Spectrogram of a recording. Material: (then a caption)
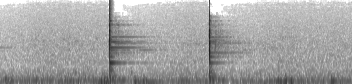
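Rock. A hammer strikes a boulder in the boulder field at Ringing Rocks County Park in Upper Black Eddy, Pennsylvania, twice, about a second and a quarter apart. Each strike gives a sharp metallic clang followed by a bright, bell-like ring of several layered tones that fades over roughly half a second, over quiet outdoor background noise. The rock rings as these boulders normally do.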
